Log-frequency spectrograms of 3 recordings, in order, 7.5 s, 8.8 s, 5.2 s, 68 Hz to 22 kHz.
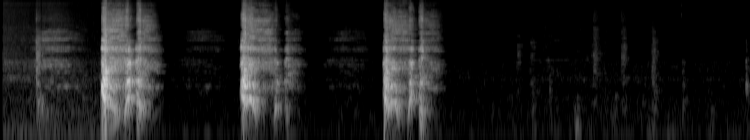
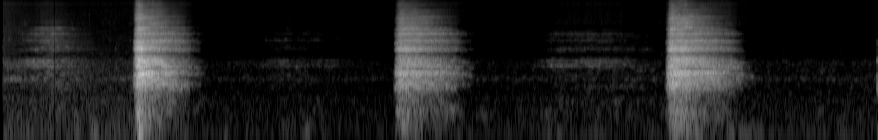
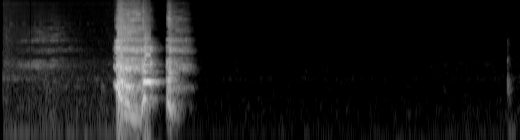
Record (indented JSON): {
  "three_cough_length": "7.5 s",
  "three_cough_amplitude": 32768,
  "three_cough_signal_mean_std_ratio": 0.24,
  "exhalation_length": "8.8 s",
  "exhalation_amplitude": 32768,
  "exhalation_signal_mean_std_ratio": 0.28,
  "cough_length": "5.2 s",
  "cough_amplitude": 32768,
  "cough_signal_mean_std_ratio": 0.25,
  "survey_phase": "beta (2021-08-13 to 2022-03-07)",
  "age": "65+",
  "gender": "Female",
  "wearing_mask": "No",
  "symptom_none": true,
  "smoker_status": "Never smoked",
  "respiratory_condition_asthma": false,
  "respiratory_condition_other": false,
  "recruitment_source": "REACT",
  "submission_delay": "1 day",
  "covid_test_result": "Negative",
  "covid_test_method": "RT-qPCR"
}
